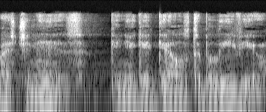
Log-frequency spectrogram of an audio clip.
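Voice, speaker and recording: This man talks in a put-on character voice with a very deep, low pitch. His pace is moderate. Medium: video game. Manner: terse, dry, clipped sentences.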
